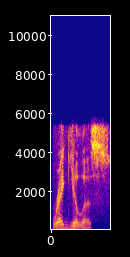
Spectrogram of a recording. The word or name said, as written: regulus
